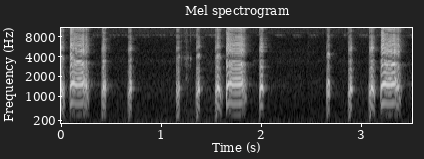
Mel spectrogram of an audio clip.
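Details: Female red junglefowl making irregular sharp clucks and three strong, buzzy squawks in quick succession, recorded close and clear.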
